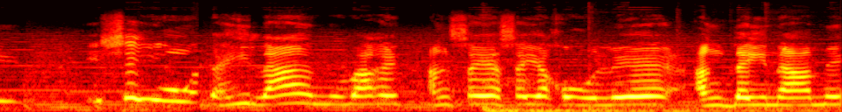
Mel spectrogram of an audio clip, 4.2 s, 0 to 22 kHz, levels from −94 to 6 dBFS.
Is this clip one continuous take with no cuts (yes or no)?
no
